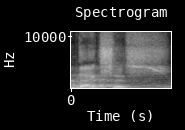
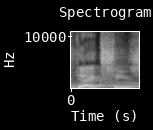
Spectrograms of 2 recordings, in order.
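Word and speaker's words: Dexys: Discover this like a very By the way, it is not Dexus. It's Dexis. Isn't Dexus that weird Pokemon with the double helixes?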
